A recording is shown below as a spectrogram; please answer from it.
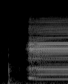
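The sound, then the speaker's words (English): A game buzzer in a lyrics quiz sounds: after a brief soft click, a loud, steady, harmonically rich electronic tone starts and holds unbroken to the end. “This is the sound of the buzzer.”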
